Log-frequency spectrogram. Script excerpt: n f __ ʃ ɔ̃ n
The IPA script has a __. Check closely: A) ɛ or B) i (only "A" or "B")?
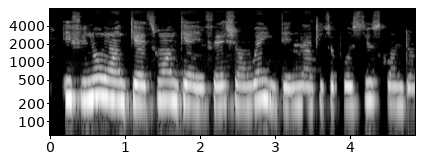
A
